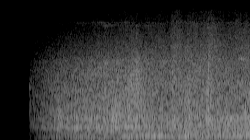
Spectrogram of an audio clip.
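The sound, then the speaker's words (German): Steady rumbling ride inside a subway train, a dense low roar of wheels and motor that fades in after a moment of silence and holds loud throughout, with no voices. “Sie sitzen in der U-Bahn und hören, wie sich ein Mann und eine Frau hinter ihnen unterhalten.”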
